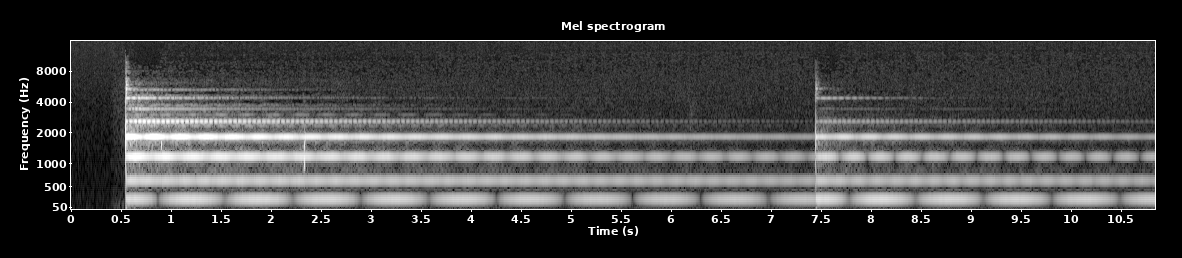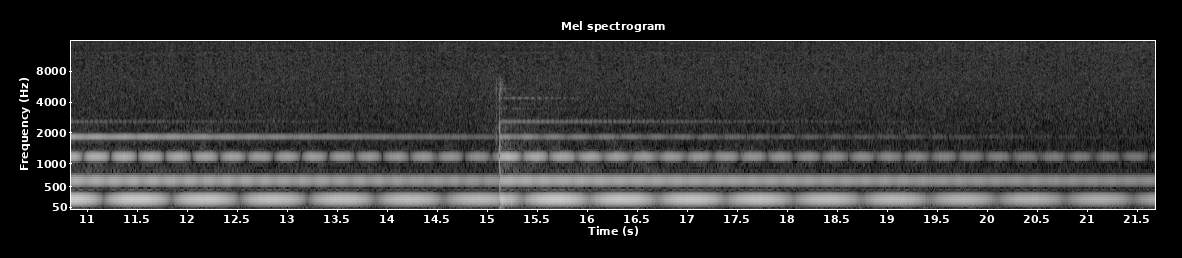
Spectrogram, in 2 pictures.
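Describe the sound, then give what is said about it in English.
A meditation bell is struck three times, about seven seconds apart, during a guided meditation, each ring sustaining a rich, wavering hum that slowly fades. No voices. “And as you hear the sound of the bell, trusting that, trusting all these parts that hold us together, and then coming back at the end of the bell.”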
